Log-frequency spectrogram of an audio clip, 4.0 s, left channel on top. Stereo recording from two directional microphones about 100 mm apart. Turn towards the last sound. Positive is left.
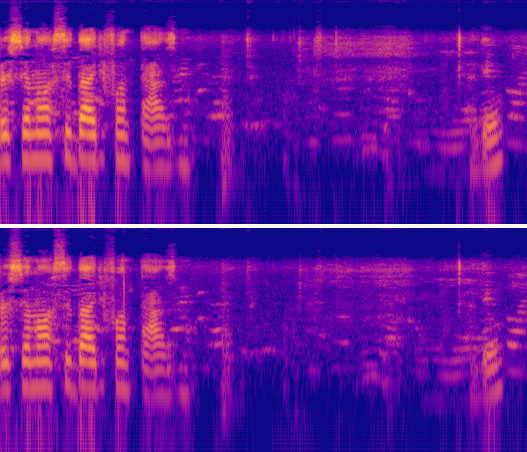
turn(degrees=20)  # may be behind; listen again after turning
